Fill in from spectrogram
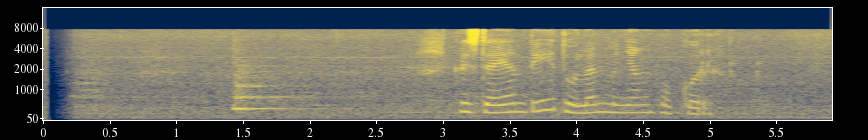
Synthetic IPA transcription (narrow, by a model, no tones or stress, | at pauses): kɾɪsd̥a̤jant̪id̪̥o̤lanməɲaŋb̥o̤kʊr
